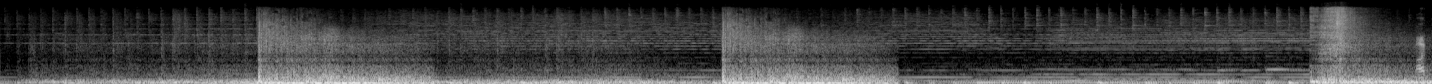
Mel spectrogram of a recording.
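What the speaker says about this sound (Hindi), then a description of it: "Super blast." Massive explosions from the largest US bomb dropped on ISIS in Afghanistan: three loud, broadband blasts, each followed by a deep, lingering rumble.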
